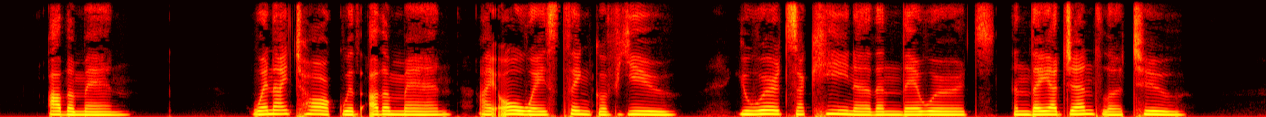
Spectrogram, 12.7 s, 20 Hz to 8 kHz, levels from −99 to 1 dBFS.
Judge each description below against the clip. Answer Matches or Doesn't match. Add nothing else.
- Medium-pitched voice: Doesn't match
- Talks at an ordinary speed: Doesn't match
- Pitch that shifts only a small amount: Matches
